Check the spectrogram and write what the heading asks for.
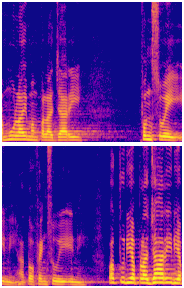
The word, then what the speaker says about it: feng shui: Hai ahli atau Master fengshui orang nado bilang fengshui atau orang Hokkian bilang hongsui bacanya sebenarnya feng shui Feng itu artinya angin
